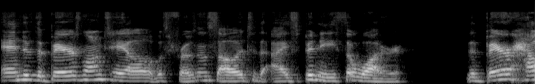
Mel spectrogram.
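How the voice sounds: The voice is a natural reading voice. Its pitch varies in an ordinary way against a quiet background.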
